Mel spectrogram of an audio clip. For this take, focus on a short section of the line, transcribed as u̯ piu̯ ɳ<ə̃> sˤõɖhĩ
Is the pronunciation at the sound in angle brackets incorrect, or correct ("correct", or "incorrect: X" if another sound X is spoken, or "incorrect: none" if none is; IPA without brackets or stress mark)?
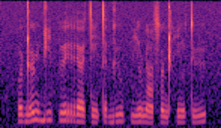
correct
